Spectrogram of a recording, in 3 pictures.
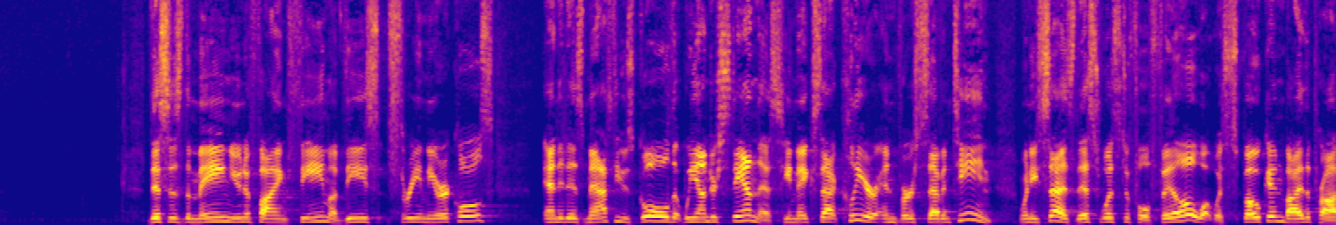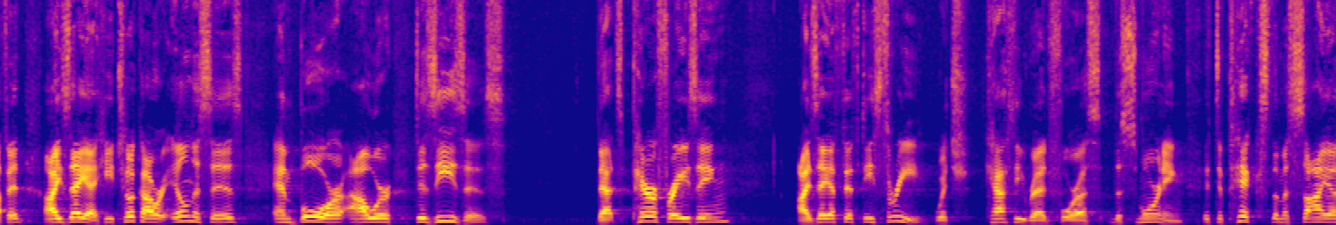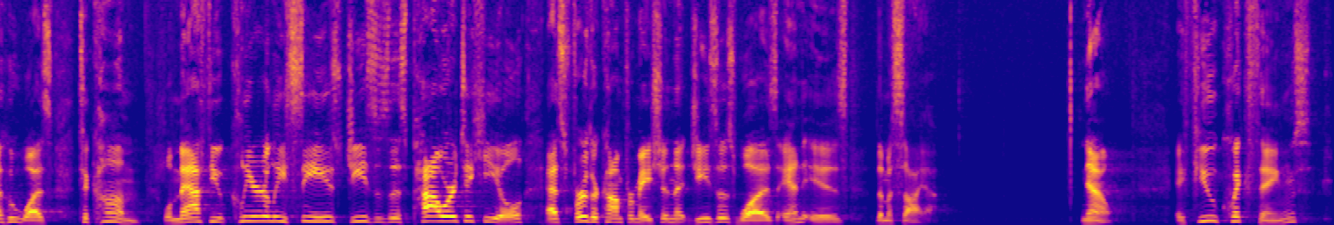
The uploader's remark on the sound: Message Preached at Valley Creek Church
